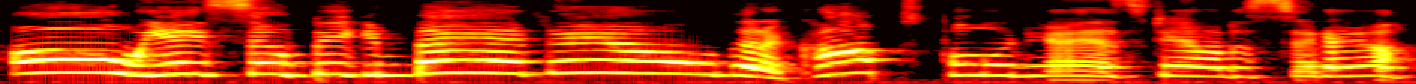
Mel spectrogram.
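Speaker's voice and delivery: high, sing-song ribbing of a humbled tough guy; gleeful high mock taunt. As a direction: tease him like he got caught out. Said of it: "I was like".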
